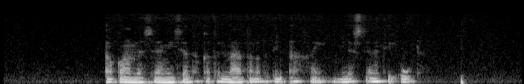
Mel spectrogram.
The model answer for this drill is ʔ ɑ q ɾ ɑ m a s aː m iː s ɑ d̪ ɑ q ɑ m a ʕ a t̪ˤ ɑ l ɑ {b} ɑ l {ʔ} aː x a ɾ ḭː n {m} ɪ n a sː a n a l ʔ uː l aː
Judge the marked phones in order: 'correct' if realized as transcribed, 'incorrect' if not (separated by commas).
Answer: correct, correct, correct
